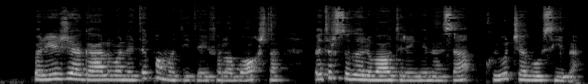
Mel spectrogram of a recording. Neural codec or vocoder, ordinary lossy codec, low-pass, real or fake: none; MP3, 64 kbps; 19.8 kHz; real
